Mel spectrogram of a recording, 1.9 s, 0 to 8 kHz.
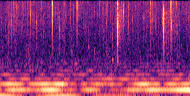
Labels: {"label": "biophony, midshipman", "recorder": "SoundTrap 500"}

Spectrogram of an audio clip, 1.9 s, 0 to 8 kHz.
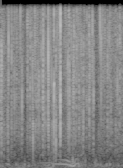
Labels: {"label": "biophony, cascading saw", "recorder": "SoundTrap 600 or HydroMoth"}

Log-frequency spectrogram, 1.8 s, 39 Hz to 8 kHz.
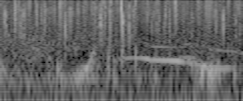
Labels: {"label": "biophony", "recorder": "SoundTrap 300"}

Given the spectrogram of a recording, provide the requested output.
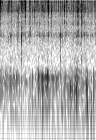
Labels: {"label": "biophony", "recorder": "HydroMoth"}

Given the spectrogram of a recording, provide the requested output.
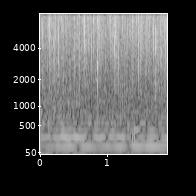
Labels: {"label": "biophony, midshipman", "recorder": "SoundTrap 500"}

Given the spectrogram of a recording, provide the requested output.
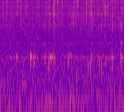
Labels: {"label": "ambient", "recorder": "HydroMoth"}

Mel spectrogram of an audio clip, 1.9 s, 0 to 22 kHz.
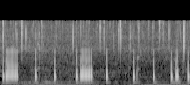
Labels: {"label": "biophony, knock croak", "recorder": "SoundTrap 300"}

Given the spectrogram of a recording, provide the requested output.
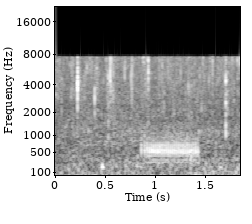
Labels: {"label": "biophony, croak", "recorder": "SoundTrap 500"}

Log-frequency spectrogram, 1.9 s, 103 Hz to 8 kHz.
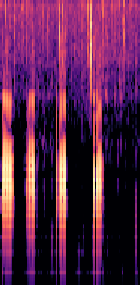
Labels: {"label": "biophony, knock croak", "recorder": "SoundTrap 300"}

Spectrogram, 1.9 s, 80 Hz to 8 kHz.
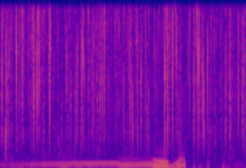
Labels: {"label": "biophony, cascading saw", "recorder": "SoundTrap 600 or HydroMoth"}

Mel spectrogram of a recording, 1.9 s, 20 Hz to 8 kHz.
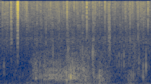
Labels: {"label": "biophony, growl", "recorder": "SoundTrap 600 or HydroMoth"}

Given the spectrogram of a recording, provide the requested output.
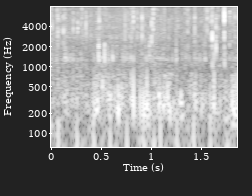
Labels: {"label": "biophony, crackle", "recorder": "SoundTrap 600"}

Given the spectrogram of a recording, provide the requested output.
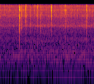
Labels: {"label": "ambient", "recorder": "HydroMoth"}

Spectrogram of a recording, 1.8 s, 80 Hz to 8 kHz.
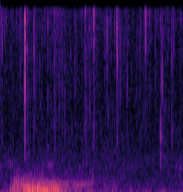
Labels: {"label": "biophony, growl", "recorder": "SoundTrap 500"}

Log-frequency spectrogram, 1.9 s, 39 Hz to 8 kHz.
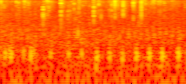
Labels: {"label": "biophony, pulse", "recorder": "SoundTrap 500"}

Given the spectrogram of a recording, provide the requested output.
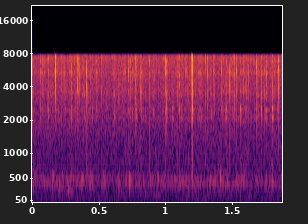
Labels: {"label": "ambient", "recorder": "HydroMoth"}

